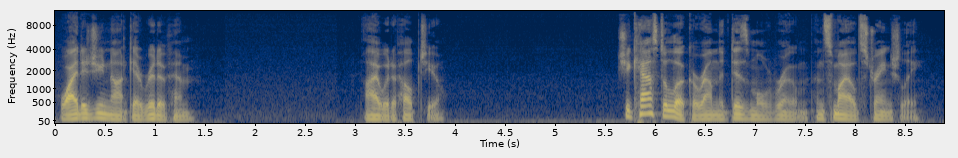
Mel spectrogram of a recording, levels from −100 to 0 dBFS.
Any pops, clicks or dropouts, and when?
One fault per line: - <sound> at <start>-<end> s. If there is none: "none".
none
